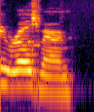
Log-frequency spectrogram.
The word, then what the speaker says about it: Rosemarin: But please welcome to the podcast, Abby Rosemarin.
